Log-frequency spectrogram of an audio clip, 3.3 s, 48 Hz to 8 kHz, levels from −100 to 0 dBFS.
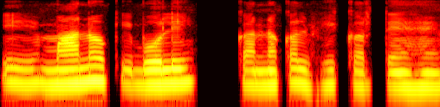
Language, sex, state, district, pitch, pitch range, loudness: Hindi, male, Uttar Pradesh, Deoria, 140 Hz, 135-150 Hz, -25 LUFS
